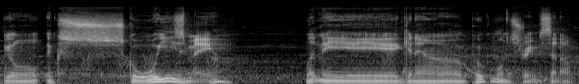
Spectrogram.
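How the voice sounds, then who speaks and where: A man in his thirties, chatting casually on a live game stream. He reads his chat aloud and banters back in a low voice with a forceful, bright edge. Faint music plays behind him. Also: lively intonation, slow pace, vocal fry. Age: 30s.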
